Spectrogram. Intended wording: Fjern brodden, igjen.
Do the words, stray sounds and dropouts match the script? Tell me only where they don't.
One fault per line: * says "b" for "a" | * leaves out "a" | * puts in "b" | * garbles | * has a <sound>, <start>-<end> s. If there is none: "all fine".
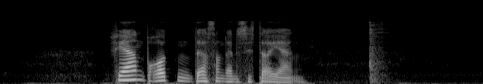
* puts in "dersom den sitter"
* has a thud, 3.7-3.9 s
